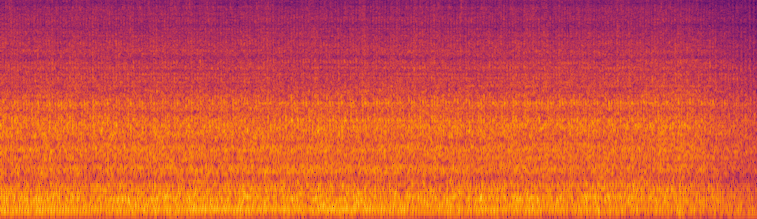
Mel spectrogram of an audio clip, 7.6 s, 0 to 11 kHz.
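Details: 1964 Massey Ferguson 65 diesel tractor just revived: steady, even diesel chug at idle with no knocks, misses or rattles; healthy.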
